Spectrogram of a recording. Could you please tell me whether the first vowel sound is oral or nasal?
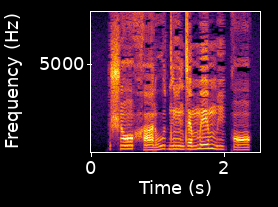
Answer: nasal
